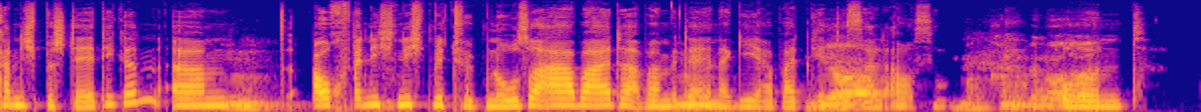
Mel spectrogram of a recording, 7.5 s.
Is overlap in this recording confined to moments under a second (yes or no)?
no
